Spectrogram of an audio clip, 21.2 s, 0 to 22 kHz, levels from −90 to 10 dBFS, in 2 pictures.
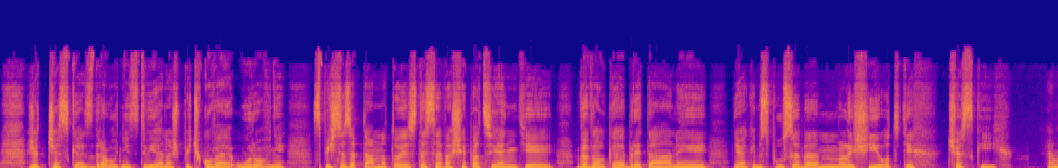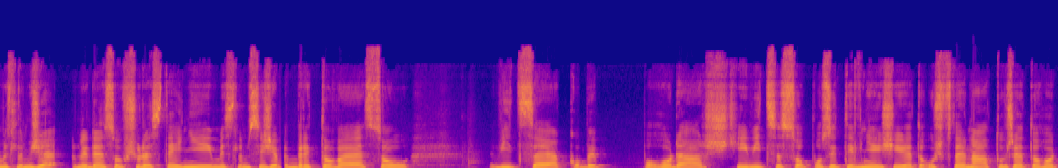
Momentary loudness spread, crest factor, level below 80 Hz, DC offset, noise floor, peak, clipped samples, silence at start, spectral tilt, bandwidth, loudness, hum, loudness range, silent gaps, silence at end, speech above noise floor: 6 LU; 14 dB; -56 dBFS; under 0.1%; -44 dBFS; -2 dBFS; under 0.1%; 0 s; -4 dB/octave; 16 kHz; -16 LUFS; none; 2 LU; none; 0 s; 28 dB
